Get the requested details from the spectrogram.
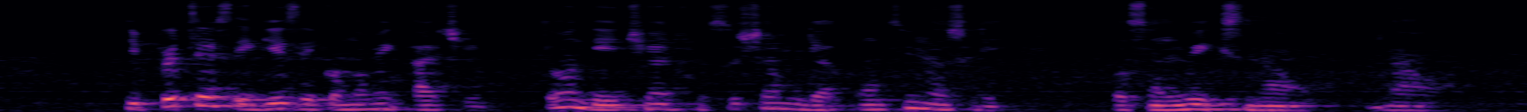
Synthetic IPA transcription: dipɹotɛkseɡẽnstɛkɔnɔmikaʃip | d̥ɔ̃ndetɹɛ̃ndfɔsoʃalmidiakɔ̃ntʰĩnɔsli | fɔsɔ̃mwiksanaʊ

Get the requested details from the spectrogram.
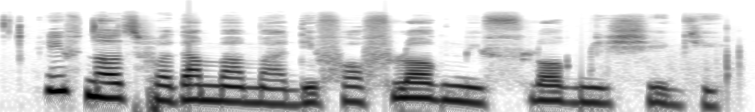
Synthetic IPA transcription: ifnɔtfɔdamamadefɔflɔɡmiflɔɡ̚mĩʃeɡi

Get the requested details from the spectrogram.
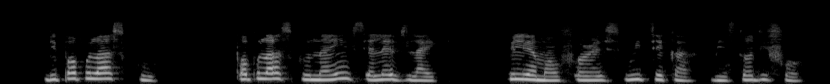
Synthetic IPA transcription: dipɔpulasku | pɔpulaskulnaĩsɛlɛbslaɪk | wiliãmãnfɔɹɛstwitekabĩnstɔdifɔ

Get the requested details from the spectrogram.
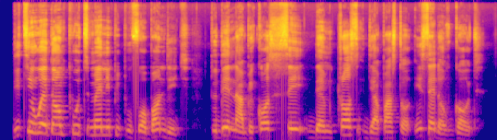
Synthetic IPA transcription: ditĩwedɔ̃npʰutmɛnipipufɔbɔ̃nded͡ʒ | tudenabikɔsːedɛ̃mtɹɔstdɛapastɔʔĩnstɛdɔfɡɔd

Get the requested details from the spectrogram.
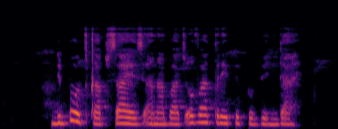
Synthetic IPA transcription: dibotkapsaɪza̰nabaʊtovatɾipipolbĩndaɪ

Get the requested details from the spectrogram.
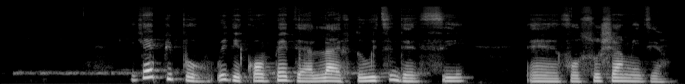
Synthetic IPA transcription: iɡɛt̚pipolwedekʰɔ̃mpɛdɛalaɪftowitĩndɛ̃msi | ɛfɔsoʃalmidia

